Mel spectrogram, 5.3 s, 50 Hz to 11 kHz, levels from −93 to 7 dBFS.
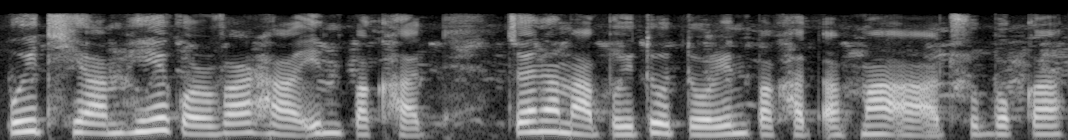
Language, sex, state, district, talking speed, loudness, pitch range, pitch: Mizo, female, Mizoram, Aizawl, 215 wpm, -14 LUFS, 185-230 Hz, 200 Hz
